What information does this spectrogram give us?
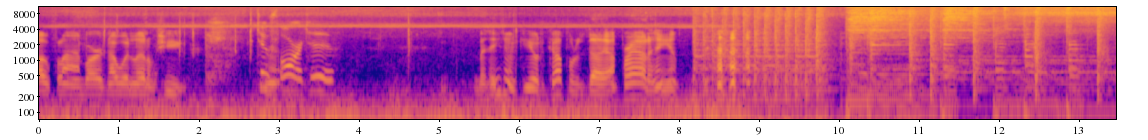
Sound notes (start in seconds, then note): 8.4 laughing; 8.8 upbeat jazz music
